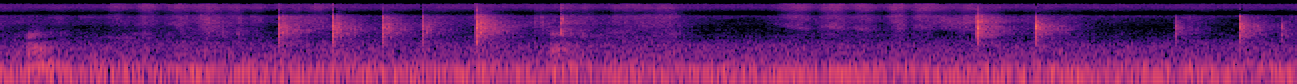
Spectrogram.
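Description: Chalk writing on a chalkboard: a string of sharp taps and short scratches at irregular intervals as letters and bonds are drawn, over a steady low room hum.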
